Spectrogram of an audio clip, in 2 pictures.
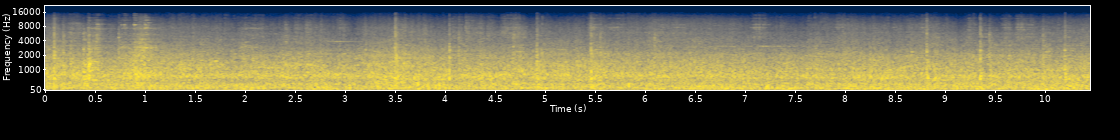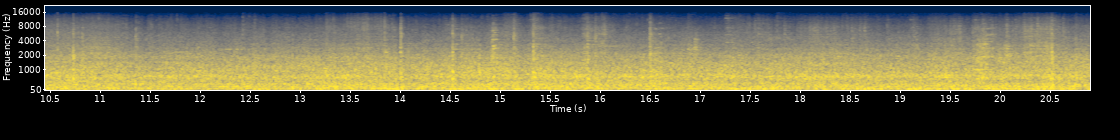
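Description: Freight car wheels clack over rail joints.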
